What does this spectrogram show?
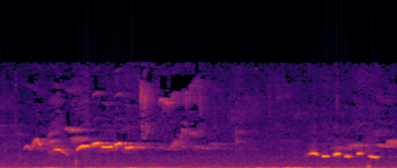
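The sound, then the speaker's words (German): Thin, whistled bird calls played from a mobile phone in short trilling phrases, with a pause in the middle before a second burst, heard alone over a faint steady background hiss with no talking. “Das sind die Handyvögel, glaube ich.”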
